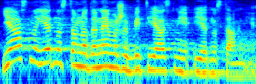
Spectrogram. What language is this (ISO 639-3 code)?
hrv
